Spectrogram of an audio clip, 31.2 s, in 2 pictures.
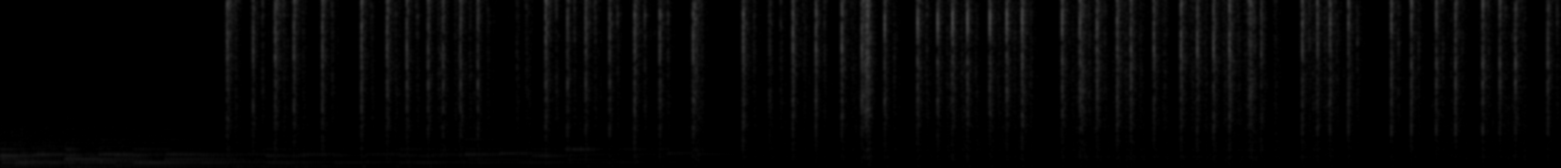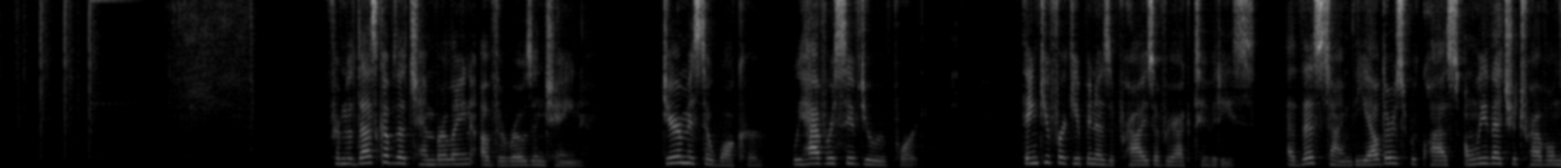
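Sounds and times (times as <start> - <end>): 
woman typing on a typewriter: 2.2 - 16.6
speech: 18.9 - 21.5, 22.2 - 24.9, 25.8 - 31.2.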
